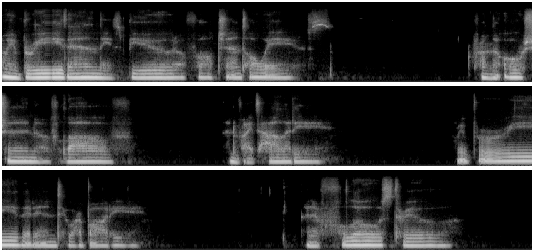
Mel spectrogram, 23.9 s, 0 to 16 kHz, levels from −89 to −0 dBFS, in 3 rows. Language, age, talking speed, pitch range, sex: English, 30-49, 65 wpm, 140-155 Hz, female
